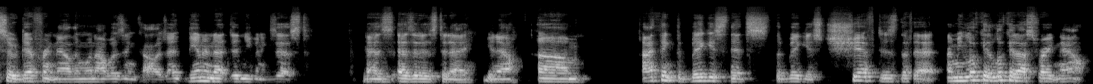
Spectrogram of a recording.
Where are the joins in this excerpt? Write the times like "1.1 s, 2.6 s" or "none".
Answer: 5.2 s, 7.3 s, 9.1 s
